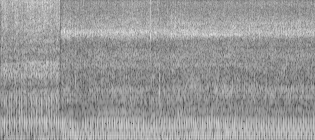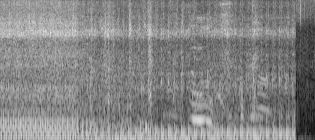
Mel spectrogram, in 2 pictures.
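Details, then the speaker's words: KTM two-stroke dirt bike on fresh fuel idles rough and uneven, wavers, picks up briefly, then dies; it sounds like it runs well on choke and jetting is suspected; rough running and stalling. "Yeah, she really wants to stall. Yeah, I wonder if you just need to run some clean gas through her."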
